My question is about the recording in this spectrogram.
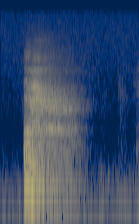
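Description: A man's sigh: one breathy exhale, under a second long, starting suddenly and fading away.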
